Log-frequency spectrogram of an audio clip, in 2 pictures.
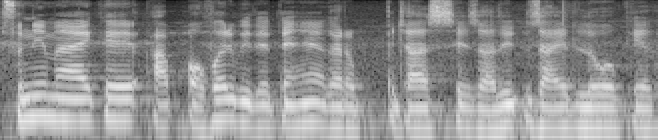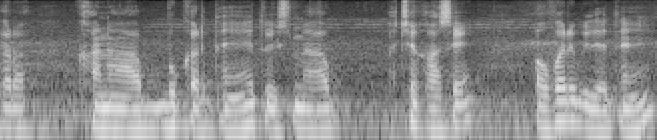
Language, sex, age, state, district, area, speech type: Urdu, male, 18-30, Delhi, North West Delhi, urban, spontaneous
